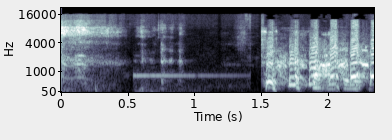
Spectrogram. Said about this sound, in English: Can you guys really hear the Family Feud in the background? It's very loud.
